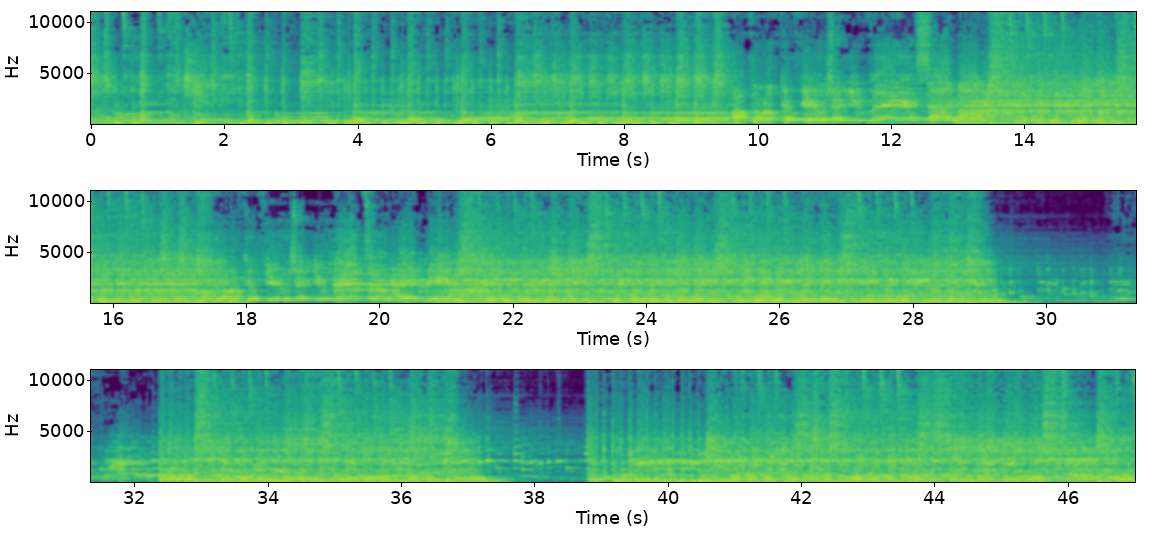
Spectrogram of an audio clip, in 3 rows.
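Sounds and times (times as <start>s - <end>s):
picked electric guitar notes: 0.0s - 11.5s, 13.0s - 18.1s, 20.7s - 47.0s
rock band playing: 0.0s - 47.0s
vocal harmonies: 8.5s - 29.4s, 31.4s - 37.5s, 40.1s - 47.0s.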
